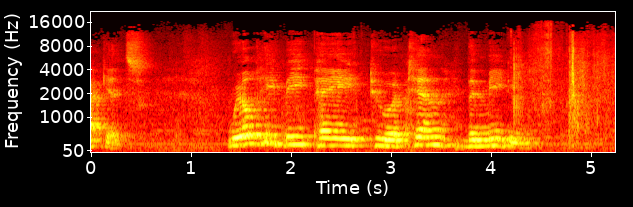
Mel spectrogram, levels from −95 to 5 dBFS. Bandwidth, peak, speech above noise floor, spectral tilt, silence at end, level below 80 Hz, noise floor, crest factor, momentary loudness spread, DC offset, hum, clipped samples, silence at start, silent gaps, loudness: 16.5 kHz; 0 dBFS; 23 dB; -5 dB/octave; 0 s; -52 dBFS; -37 dBFS; 16 dB; 16 LU; under 0.1%; none; under 0.1%; 0 s; none; -15 LUFS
